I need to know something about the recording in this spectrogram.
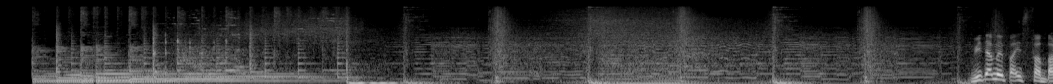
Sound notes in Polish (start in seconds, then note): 0.1 Aplauz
